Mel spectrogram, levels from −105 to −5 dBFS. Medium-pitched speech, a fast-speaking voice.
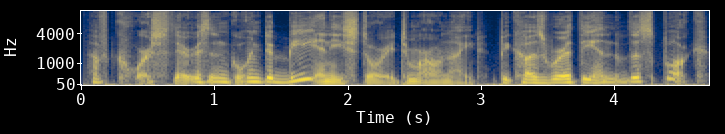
Yes: medium, 145 Hz; fast, 255 wpm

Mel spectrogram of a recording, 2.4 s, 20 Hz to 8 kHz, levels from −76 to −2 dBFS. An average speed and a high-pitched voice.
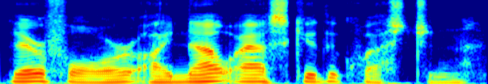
No: average, 170 wpm; low, 115 Hz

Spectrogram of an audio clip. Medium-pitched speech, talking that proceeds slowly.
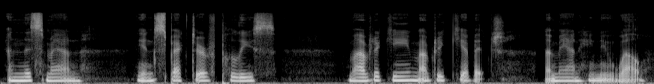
Yes: medium, 170 Hz; slow, 120 wpm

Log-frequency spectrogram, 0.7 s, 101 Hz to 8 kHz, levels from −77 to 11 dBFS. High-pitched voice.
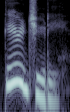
Yes: high, 230 Hz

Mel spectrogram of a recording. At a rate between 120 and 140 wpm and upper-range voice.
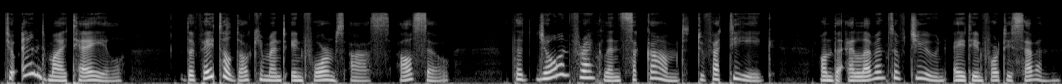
Yes: slow, 135 wpm; high, 215 Hz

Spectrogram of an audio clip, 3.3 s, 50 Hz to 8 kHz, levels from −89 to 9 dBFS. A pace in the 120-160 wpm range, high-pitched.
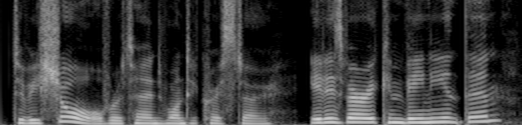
No: average, 200 wpm; high, 220 Hz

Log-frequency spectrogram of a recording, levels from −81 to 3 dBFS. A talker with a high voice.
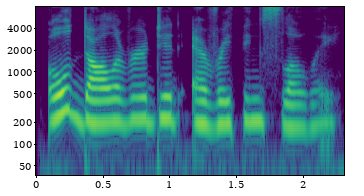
Yes: high, 205 Hz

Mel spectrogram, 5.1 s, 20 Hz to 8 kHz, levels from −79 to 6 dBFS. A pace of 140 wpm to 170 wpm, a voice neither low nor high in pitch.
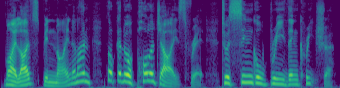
No: average, 200 wpm; medium, 165 Hz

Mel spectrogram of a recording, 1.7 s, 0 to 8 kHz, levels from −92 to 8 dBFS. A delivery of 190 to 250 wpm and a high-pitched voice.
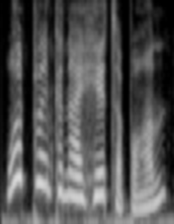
Yes: fast, 205 wpm; very high, 275 Hz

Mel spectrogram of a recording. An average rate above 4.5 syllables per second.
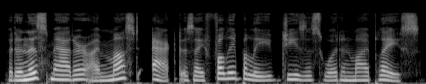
Yes: 5.5 syllables/s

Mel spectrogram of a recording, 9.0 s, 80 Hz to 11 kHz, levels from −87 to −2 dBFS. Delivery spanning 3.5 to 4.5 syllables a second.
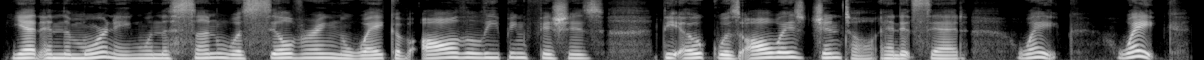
Yes: 4.4 syllables/s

